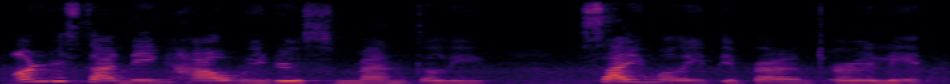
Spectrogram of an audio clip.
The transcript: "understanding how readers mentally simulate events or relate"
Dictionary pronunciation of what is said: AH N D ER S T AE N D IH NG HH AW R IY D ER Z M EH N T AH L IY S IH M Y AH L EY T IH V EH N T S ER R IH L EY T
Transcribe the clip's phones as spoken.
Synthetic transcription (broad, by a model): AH N D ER S T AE N D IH NG HH AW W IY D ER S M EH N T AH L IY S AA M Y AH L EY T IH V EH N T ER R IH L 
